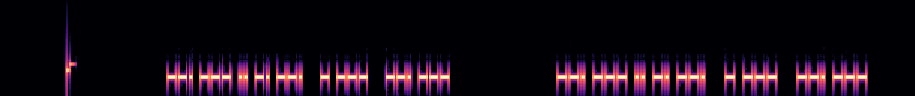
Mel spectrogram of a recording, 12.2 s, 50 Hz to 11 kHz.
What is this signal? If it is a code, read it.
Morse code, heard as a keyed tone, about 30 wpm, 700 Hz. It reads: GOING TO GO GOING TO GO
